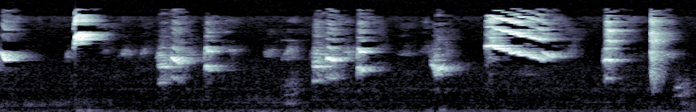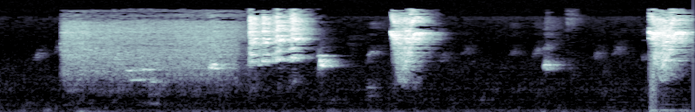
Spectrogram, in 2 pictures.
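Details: Oriental magpie-robin, a would-be champion, delivers sharp whistles, chips and cascading slurred notes in bursts, interrupted midway by about a second of hissing noise, then resuming with loud piercing calls.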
